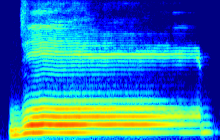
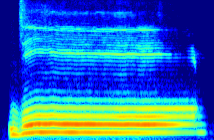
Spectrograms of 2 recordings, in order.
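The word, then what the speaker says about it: جيم: জিম। জিহ্বার মাঝখান তার বরাবর উপরে তালুর সঙ্গে লাগিয়ে উচ্চারণ করতে হবে। জিম, তিন আলিফ টেনে পড়তে হবে।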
